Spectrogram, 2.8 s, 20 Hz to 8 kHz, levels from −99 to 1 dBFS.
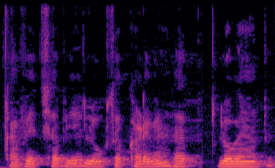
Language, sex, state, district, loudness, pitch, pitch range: Hindi, male, Bihar, Muzaffarpur, -35 LUFS, 120 Hz, 115-125 Hz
